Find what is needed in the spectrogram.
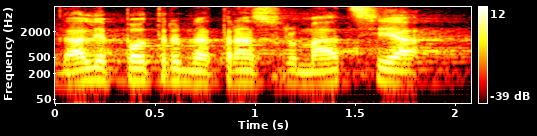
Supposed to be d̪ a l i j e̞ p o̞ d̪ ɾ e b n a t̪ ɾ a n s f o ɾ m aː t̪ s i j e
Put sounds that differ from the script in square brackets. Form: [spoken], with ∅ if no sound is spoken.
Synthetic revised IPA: d̪ a l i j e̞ p o̞ [t̪] ɾ e b n a t̪ ɾ a n s f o ɾ m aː t̪ s i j [a]

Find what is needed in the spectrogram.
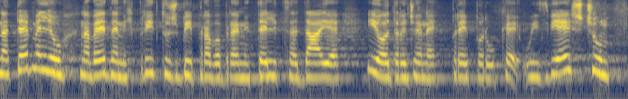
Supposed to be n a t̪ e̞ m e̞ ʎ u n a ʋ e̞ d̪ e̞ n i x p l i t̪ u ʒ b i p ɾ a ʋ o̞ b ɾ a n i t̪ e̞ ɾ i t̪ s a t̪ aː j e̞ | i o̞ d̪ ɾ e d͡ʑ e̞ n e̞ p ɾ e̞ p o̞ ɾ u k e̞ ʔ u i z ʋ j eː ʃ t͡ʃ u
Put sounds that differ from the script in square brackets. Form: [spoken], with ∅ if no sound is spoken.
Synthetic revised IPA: n a t̪ e̞ m e̞ ʎ u n a ʋ e̞ d̪ e̞ n i x p [ɾ] i t̪ u ʒ b i p ɾ a ʋ o̞ b ɾ a n i t̪ e̞ [ʎ] i t̪ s a [d̪] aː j e̞ | i o̞ d̪ ɾ e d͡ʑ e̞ n e̞ p ɾ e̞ p o̞ ɾ u k e̞ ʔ u i z ʋ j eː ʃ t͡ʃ u

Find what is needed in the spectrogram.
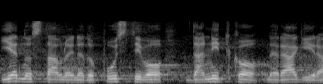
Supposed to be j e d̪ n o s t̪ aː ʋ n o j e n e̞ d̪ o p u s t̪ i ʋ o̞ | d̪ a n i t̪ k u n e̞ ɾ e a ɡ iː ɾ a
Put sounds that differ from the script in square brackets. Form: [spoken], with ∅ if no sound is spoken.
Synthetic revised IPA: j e d̪ n o s t̪ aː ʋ n o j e n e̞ d̪ o p u s t̪ i ʋ o̞ | d̪ a n i t̪ k [o] n e̞ ɾ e a ɡ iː ɾ a

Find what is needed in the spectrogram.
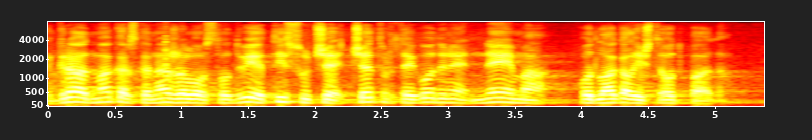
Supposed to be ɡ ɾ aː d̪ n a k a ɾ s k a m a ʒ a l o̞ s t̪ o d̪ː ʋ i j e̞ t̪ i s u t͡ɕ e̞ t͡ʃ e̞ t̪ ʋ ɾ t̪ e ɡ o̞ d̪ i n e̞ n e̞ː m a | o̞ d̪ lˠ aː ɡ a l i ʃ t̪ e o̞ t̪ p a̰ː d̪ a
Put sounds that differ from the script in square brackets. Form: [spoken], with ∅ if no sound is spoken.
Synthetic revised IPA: ɡ ɾ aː d̪ [m] a k a ɾ s k a [n] a ʒ a l o̞ s t̪ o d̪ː ʋ i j e̞ t̪ i s u t͡ɕ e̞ t͡ʃ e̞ t̪ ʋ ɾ t̪ e ɡ o̞ d̪ i n e̞ n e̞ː m a | o̞ d̪ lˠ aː ɡ a l i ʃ t̪ e o̞ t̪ p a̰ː d̪ a

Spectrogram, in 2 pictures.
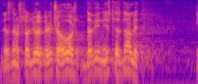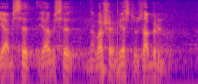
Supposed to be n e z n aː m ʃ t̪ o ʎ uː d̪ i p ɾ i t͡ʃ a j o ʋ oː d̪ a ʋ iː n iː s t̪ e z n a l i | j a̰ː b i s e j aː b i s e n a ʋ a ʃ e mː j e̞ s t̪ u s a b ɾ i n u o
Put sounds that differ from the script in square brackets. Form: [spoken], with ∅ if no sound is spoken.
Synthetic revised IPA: n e z n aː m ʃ t̪ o ʎ uː d̪ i p ɾ [iː] t͡ʃ a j o ʋ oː d̪ a ʋ iː n iː s t̪ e z n a l i | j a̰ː b i s e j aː b i s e n a ʋ a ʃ e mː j e̞ s t̪ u [z] a b ɾ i n u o

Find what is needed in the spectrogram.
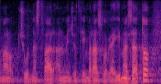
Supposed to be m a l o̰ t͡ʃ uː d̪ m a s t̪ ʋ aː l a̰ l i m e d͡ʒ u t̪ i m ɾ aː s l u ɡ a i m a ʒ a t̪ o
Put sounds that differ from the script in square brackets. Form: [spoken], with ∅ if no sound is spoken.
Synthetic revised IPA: m a l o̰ t͡ʃ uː d̪ [n] a s t̪ ʋ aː [ɾ] a̰ l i m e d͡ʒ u t̪ i m ɾ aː [z] l [o] ɡ a i m a [z] a t̪ o

